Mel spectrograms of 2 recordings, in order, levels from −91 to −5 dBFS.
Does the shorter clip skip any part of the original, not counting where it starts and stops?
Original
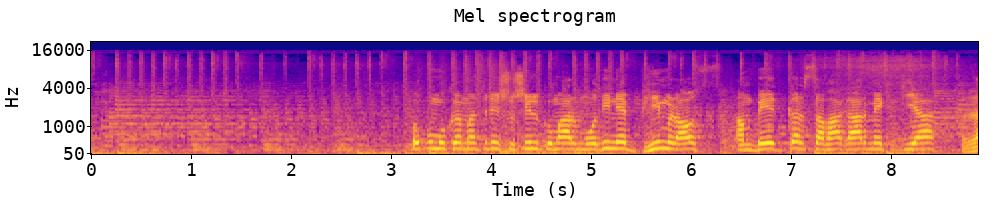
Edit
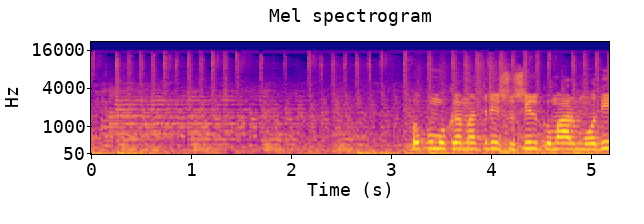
no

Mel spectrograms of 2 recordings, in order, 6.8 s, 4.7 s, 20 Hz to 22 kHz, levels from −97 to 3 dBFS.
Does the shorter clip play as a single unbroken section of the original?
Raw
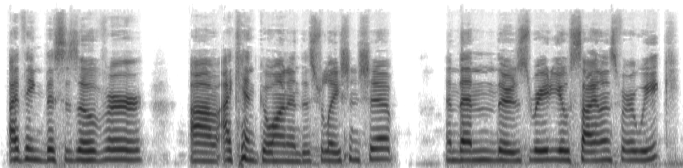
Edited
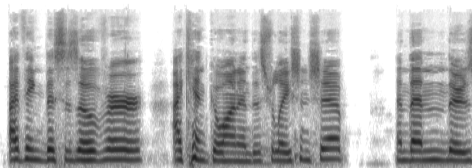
no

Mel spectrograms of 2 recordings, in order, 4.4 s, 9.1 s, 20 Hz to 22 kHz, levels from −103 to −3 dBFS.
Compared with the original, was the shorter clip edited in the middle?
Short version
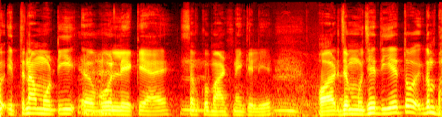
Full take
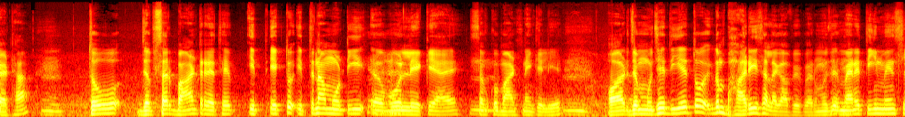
no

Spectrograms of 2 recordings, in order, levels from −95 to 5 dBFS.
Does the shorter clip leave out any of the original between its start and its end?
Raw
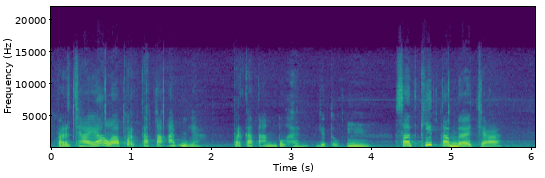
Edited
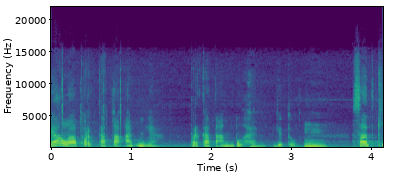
no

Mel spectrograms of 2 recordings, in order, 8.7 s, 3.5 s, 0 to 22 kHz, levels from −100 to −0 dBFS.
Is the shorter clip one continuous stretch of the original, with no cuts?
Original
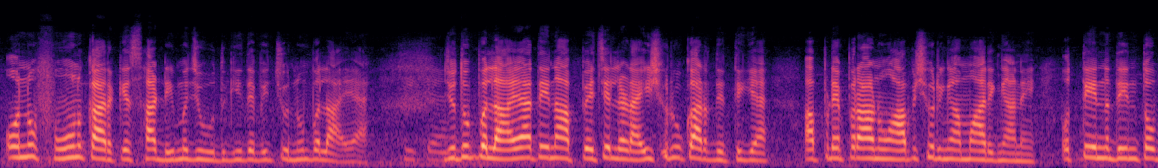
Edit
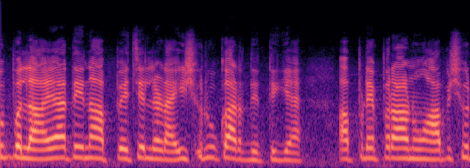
yes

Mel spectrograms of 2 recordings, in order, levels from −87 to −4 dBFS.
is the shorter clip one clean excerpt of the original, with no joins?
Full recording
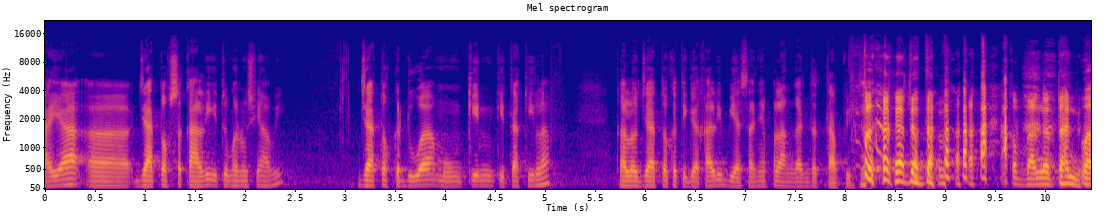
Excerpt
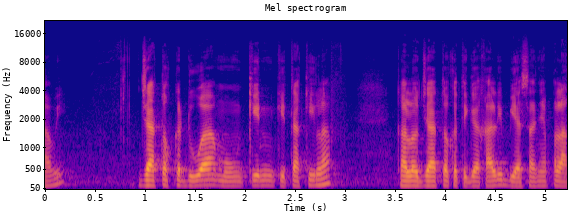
yes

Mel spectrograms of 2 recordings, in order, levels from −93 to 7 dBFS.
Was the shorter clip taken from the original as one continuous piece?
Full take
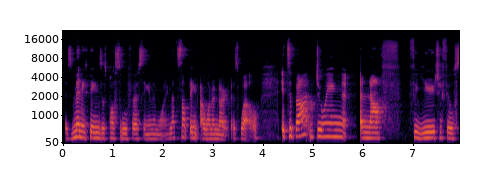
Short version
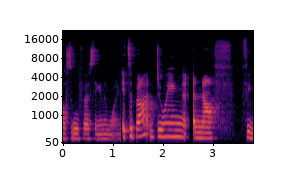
no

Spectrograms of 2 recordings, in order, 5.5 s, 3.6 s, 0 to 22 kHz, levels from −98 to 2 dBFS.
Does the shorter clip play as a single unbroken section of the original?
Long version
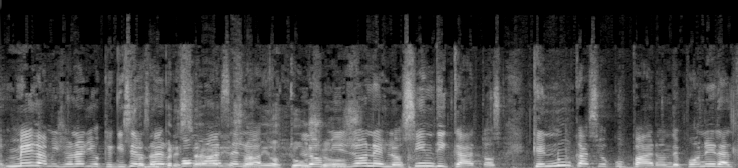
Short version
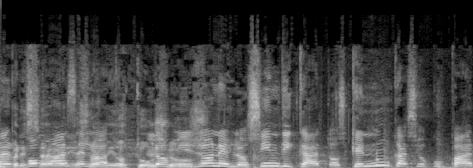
no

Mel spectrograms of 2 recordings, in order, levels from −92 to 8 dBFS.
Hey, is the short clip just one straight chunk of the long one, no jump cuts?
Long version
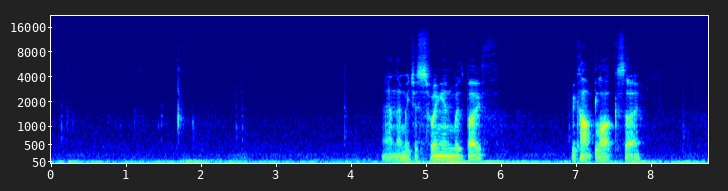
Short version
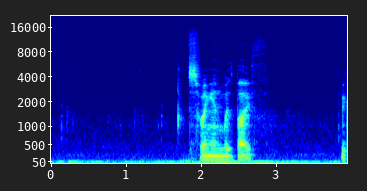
no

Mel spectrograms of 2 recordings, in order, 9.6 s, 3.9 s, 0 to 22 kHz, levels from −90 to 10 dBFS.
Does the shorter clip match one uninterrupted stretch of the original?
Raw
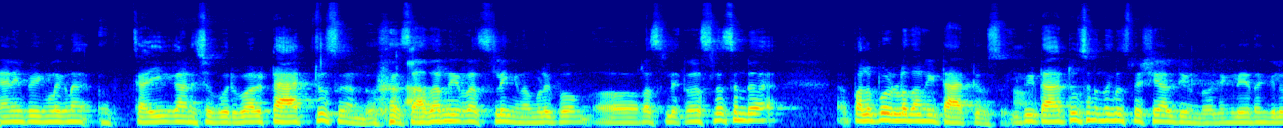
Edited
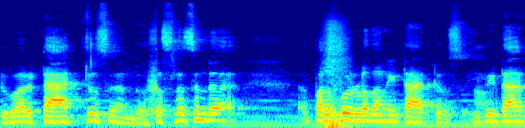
no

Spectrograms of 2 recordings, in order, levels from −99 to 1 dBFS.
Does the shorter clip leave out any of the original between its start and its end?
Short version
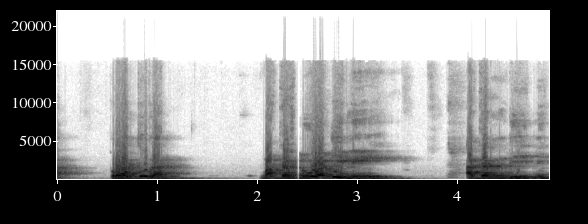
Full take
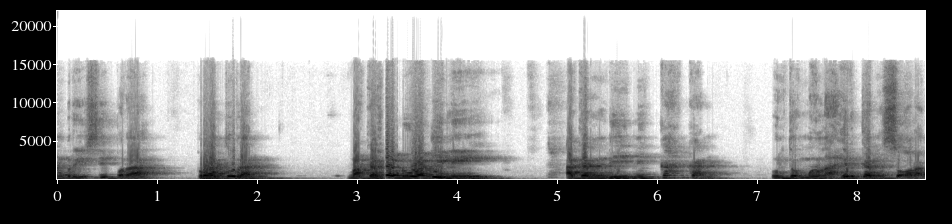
yes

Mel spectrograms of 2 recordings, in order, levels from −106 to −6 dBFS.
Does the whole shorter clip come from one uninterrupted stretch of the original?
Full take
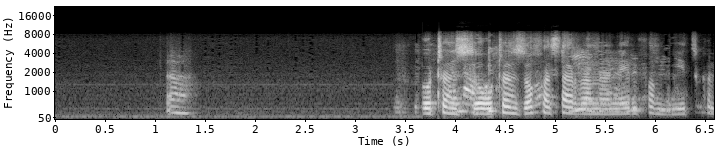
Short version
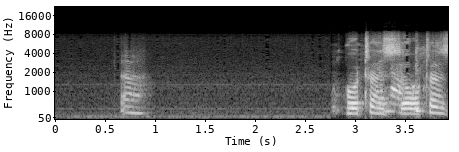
no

